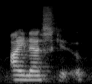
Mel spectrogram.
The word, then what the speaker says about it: Ionescu: I pronounce her last name Ionescu.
